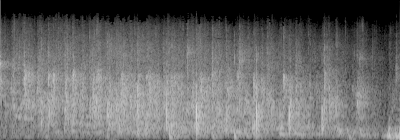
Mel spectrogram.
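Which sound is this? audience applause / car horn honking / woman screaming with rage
audience applause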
